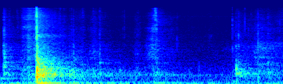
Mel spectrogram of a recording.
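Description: A hand-held plastic hole punch pushed through two layers of cardboard against a palm stop. It makes one sharp pop as it breaks through, about a quarter second in, followed by a few faint taps.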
